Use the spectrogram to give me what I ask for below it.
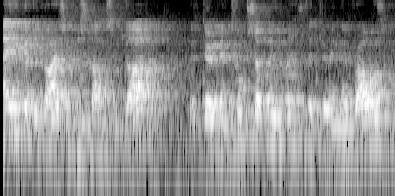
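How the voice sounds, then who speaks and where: A young male boxing coach talks through drills and counts moves as he demonstrates them. His voice sits a little high and comes from a distance. A long, roomy hall echo hangs on every word. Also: quick pace, a little hiss or hum. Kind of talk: instructional coaching demo.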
